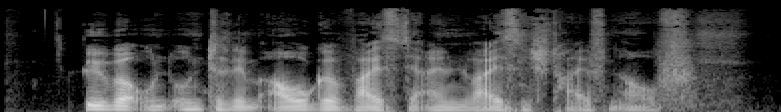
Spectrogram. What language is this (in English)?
German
